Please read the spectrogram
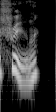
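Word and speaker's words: Frome: In her final year at Cambridge, nest of an earlier generation of spies, Serena Froome, rhymes with plume,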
